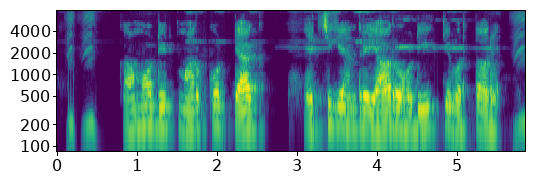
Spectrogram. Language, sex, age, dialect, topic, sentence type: Kannada, male, 18-24, Dharwad Kannada, banking, statement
